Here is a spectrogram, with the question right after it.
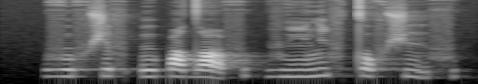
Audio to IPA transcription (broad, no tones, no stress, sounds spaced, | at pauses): v ɵ f ʃ ɛ f ʔ ɵ p ɛ dˤ ɵ f | v ĩ l i f t ɔ f ʃ ɨ f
